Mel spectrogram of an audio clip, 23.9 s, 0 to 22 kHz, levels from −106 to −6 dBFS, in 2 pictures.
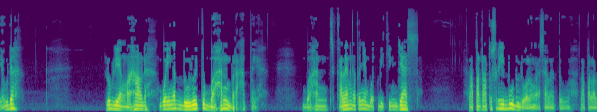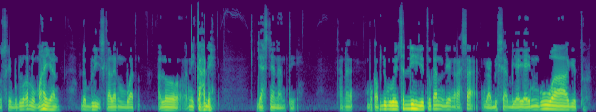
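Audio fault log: Listening across the speech recording turns up no faults. There is nothing here that needs an entry with a time or range.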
